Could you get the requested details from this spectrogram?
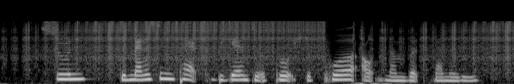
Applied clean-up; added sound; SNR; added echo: none; Coin (dropping); 15 dB; none.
